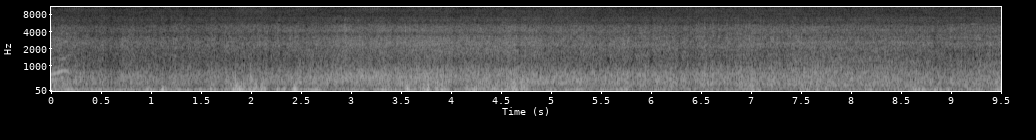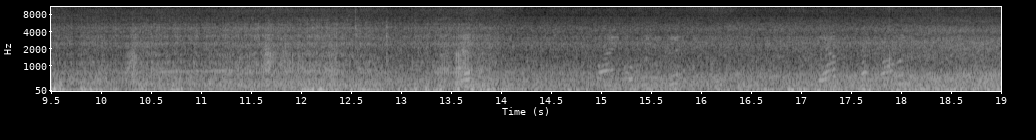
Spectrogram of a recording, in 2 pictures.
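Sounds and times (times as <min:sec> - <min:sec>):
creek water flowing: 0:02.4 - 0:19.0
vehicle engine running low: 0:03.9 - 0:19.0.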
